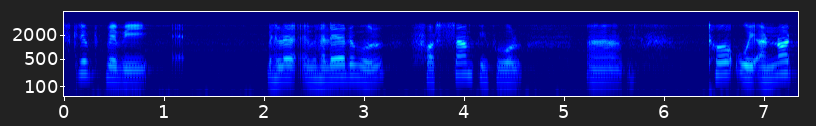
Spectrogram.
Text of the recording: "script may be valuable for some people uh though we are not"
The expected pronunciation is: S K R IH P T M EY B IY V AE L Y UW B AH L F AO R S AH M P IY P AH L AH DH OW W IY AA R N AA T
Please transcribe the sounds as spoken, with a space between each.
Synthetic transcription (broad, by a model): S K R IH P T M EY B IY B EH L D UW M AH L F AO R S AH M P IY P AH L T OW W IY AA R N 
